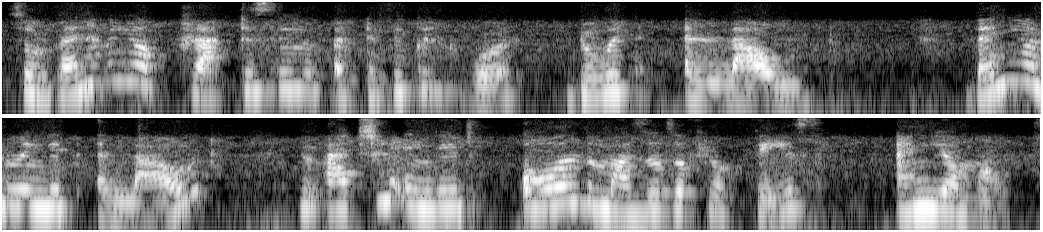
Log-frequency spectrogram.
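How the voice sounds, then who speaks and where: A young woman coaches viewers through a spoken lesson. Her voice sits a little high, and she keeps an instructive, encouraging tone throughout. A faint hum of background noise sits under her speech. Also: big pitch swings, moderate pace, warm tone, low-quality recording. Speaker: spoken English skills coach. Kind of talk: online lesson.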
